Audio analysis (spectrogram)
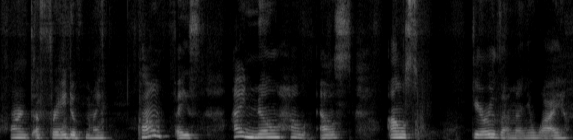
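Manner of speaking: plain reading voice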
